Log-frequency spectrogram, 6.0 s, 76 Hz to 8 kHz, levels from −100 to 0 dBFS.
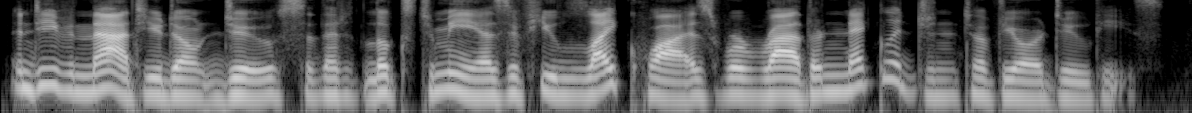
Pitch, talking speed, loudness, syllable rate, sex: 165 Hz, 220 wpm, -24 LUFS, 5.4 syllables/s, female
